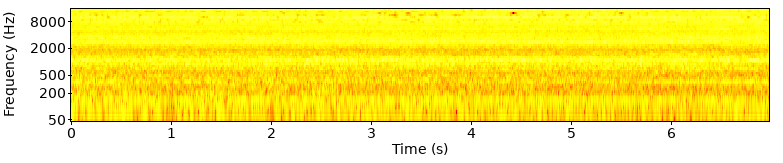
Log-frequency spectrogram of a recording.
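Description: Rockwell 20-inch vertical band saw running empty in high speed, a steady, unchanging motor and blade sound.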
